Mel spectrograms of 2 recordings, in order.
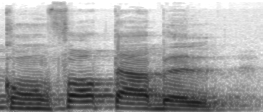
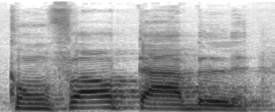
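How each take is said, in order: No difference in how they are said.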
